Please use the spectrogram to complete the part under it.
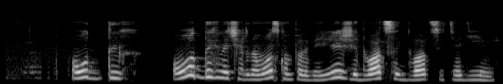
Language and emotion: Russian, positive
